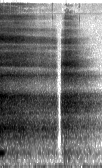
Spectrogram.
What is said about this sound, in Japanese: ゆっくり呼吸をしてみましょうか。はーい。吸って、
